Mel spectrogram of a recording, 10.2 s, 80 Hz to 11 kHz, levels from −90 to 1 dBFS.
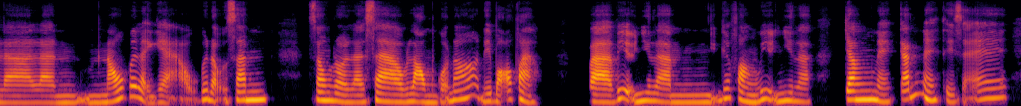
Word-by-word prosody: là 160 -1 -1
là 160 0 -2 0.5
nấu 175 +10 +2
với 305 - +2
lại 150 - -3
gạo, 170 +7 -6
với 235 - 0
đậu - - -3
xanh, 220 +1 +4 0.4
xong 215 -3 +2
rồi 185 -4 0
là 170 0 -2
xào 180 -2 +3
lòng 175 -2 +2
của 165 - -5
nó 245 +9 0
để 190 - -4
bỏ 180 +5 +1
vào. 165 - +2 0.6
Và 175 -3 +7
ví 245 - -2
dụ 225 - +2
như 200 +1 0
là, 185 -3 0
ừm, 170 0 -4
những 170 - -6
cái 260 - -1
phần 200 -9 0
ví 235 - 0
dụ 190 - -2
như 205 +1 0
là 180 -2 -5 0.3
chân 230 0 +6
nè, 180 -5 0
cánh 235 +10 +1
nè 220 -4 +3
thì 180 -3 -8
sẽ 255 +8 -5
190 Hz, 225 wpm, -23 LUFS, 170-225 Hz, 0.6 s, Và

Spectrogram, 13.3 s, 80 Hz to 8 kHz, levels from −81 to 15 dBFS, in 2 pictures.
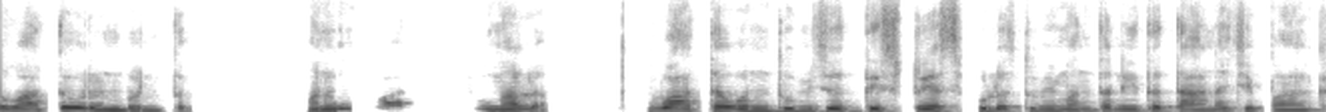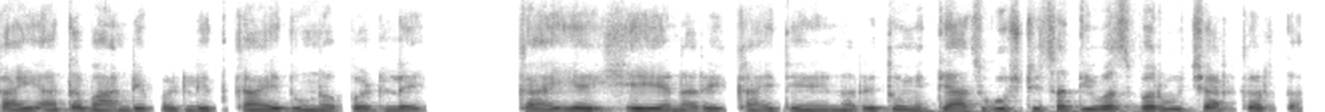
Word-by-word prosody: वातावरण 145 -3 +4
बनतं. 125 -2 -3 0.6
म्हणून 165 +3 +3 0.2
फार 155 -1 -4 0.4
तुम्हाला 165 0 +1 0.6
वातावरण, 170 +4 +4
तुम्ही 180 -1 +1
जर 185 - +7
ते 185 - +6
स्ट्रेसफुलच 175 -1 0
तुम्ही 175 -1 -2
म्हणता 155 0 -3
ना, 160 - -2
इथं 160 0 0
ताणाचं 145 0 -2
आहे 140 - -11
पहा, 140 0 -1
काही 140 0 +1
आता 140 0 -1
भांडे 130 -1 -1
पडली 135 -1 -3
आहेत, 135 - -3
काय 135 0 +3
धुणं 130 -1 0
पडलंय, 125 0 -1 0.5
काय 140 0 0
ये 140 - +7
हे 135 -1 +4
येणार 130 -1 +1
आहे, 125 - +1
काय 130 0 -3
ते 135 -1 0
येणार 130 +1 -3
आहे, 140 - +2
तुम्ही 170 +1 0
त्याच 175 +1 0
गोष्टीचा 180 0 -1
दिवसभर 170 +1 +3
विचार 155 -2 -1
करता. 140 0 -3
145 Hz, 180 wpm, -23 LUFS, 135-170 Hz, 0.6 s, जर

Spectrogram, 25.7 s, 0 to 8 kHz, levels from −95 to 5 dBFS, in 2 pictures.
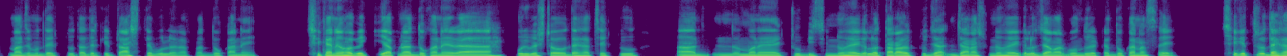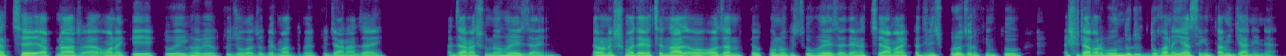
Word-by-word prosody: মাঝে 120 -1 0
মধ্যে 115 0 -3
একটু 110 - -19
তাদেরকে 105 +1 -4
একটু 110 -1 -7
আসতে 105 +2 -6
বললেন 105 0 -3
আপনার 110 +1 -10
দোকানে। 100 -2 -5 0.6
সেখানে 150 -2 +3
হবে 140 0 +5
কী, - - -25
আপনার 125 0 0
দোকানের 120 -1 0
আহ 105 0 +1 0.2
পরিবেশটাও 120 -2 +1
দেখা 115 0 +1
যাচ্ছে 115 +1 -7
একটু 115 0 -7 0.6
আদ 115 0 0 0.5
মানে 110 0 +2 0.2
একটু 110 - -12
বিচ্ছিন্ন 120 +2 -4
হয়ে 130 +1 +4
গেল, 180 - +1
তারাও 115 0 +4
একটু 115 +2 -11
জা 115 - +4 0.2
জানাশুনা 115 +2 0
হয়ে 125 +1 +3
গেলো 150 0 +1
যে 125 - +1
আমার 110 -1 0
বন্ধুর 110 0 0
একটা 110 0 -6
দোকান 120 +2 0
আছে। - - -4 0.6
সেই 205 - -3
ক্ষেত্রেও 200 +1 0
দেখা 150 -1 +5
যাচ্ছে 150 +1 +1 0.2
আপনার 125 -1 +1 0.2
আ - - 0 0.2
অনেকেই 125 0 0
একটু 120 +1 -8
এইভাবেও 115 0 0
একটু 115 0 -9
যোগাযোগের 110 0 -2
মাধ্যমে 110 +2 -4
একটু 110 +1 -13
জানা 100 -1 -1
যায়। 100 -1 -1 0.7
আ - - -6
জানাশুনা 115 -1 +1
হয়ে 115 -1 +4
যায় 105 +3 -2 0.4
কারণ 130 - +3
অনেক 130 -1 +2
সময় 125 -1 +2
দেখা 125 - +6
যাচ্ছে 130 - 0
না 120 - +7 0.2
অ - - +3 0.2
অজান্তেও 120 +6 +1
কোনো 135 -4 +2
কিছু 120 0 -7
হয়ে 115 0 +5
যায়। 100 - -1
দেখা 115 +1 +1
যাচ্ছে 120 +3 -7
আমার 120 +1 +3
একটা 125 +1 -4
জিনিস 140 0 0
প্রয়োজন 170 +2 +1
কিন্তু 135 -1 -3 0.6
আ - - -4
সেটা 135 0 +1
আমার 135 0 +3
বন্ধুর 150 +5 +5 0.2
দোকানেই 150 +7 +3
আছে 145 - -2
কিন্তু 145 -1 -3
আমি 120 - +3
জানি 100 -2 0
না। 95 - -8
120 Hz, 200 wpm, -23 LUFS, 110-130 Hz, 0.7 s, না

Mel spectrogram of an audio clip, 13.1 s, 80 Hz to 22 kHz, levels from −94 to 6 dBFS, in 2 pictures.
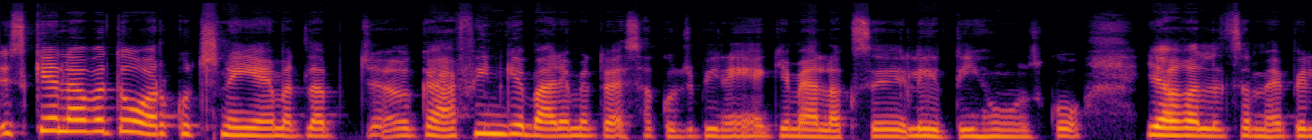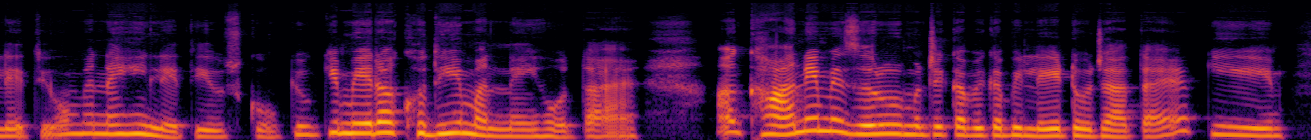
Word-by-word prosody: इसके 270 +7 -2
अलावा 325 -1 +4
तो 320 - +3
और 250 0 +2
कुछ 250 0 -6
नहीं 215 -2 +2
है 205 - +1
मतलब 195 -1 -4
च - - -15
अ, 200 -3 -5
कैफीन 220 +6 +1
के 255 - +2
बारे 200 -3 +1
में 205 0 -3
तो 190 - -5
ऐसा 200 +2 -8
कुछ 185 -1 -11
भी 195 0 -5
नहीं 185 0 -4
है - - -4
कि 200 +1 -6
मैं 190 -1 0
अलग 175 -1 -2
से 190 -1 -3
लेती 190 -1 -1
हूँ 185 0 -3
उसको 185 +2 -8 0.3
या 220 -2 +7
गलत 200 -2 +1
समय 190 -3 -3
पे 195 - -4
लेती 195 +4 -5
हूँ, 240 +3 -5
मैं 265 - -1
नहीं 260 -1 +3
लेती 180 -2 -3
उसको 175 -1 -10
क्योंकि 235 +4 -2
मेरा 275 +1 +7
खुद 270 -3 +2
ही 275 - +7
मन 225 -6 +3
नहीं 185 -1 -4
होता 175 0 -5
है। 195 - -7 0.4
अ, - - -1
खाने 255 +7 +5
में 335 -2 +3
ज़रूर 255 0 +5
मुझे 230 -1 +1
कभी-कभी 215 0 +1
लेट 200 +1 +2
हो 195 - +2
जाता 180 -1 -3
है 325 - -5
कि 215 -4 -2
205 Hz, 255 wpm, -19 LUFS, 190-250 Hz, 0.4 s, या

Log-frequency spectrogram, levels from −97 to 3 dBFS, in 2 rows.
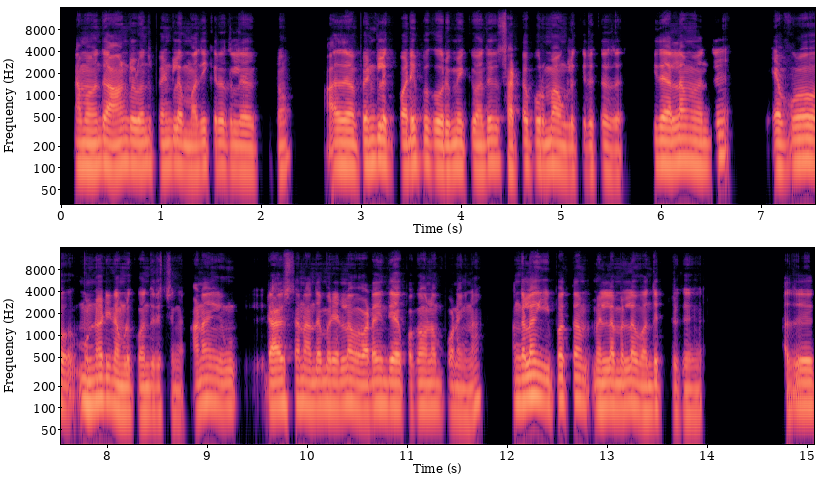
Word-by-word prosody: நாம் 110 0 +2
வந்து 115 +2 +2
ஆண்கள் 115 0 +3
வந்து 115 - -2
பெண்களை 110 +1 +1
மதிக்கறதுலா 105 -1 0
இருக்கட்டும், 100 +2 -8 0.4
அது 115 0 +3 0.2
பெண்களுக்கு 120 -1 +2
படிப்புக்கு 115 0 +2
உரிமைக்கு 105 +1 0
வந்து 115 +3 0
சட்டபூர்வமா 110 +1 0
அவங்களுக்கு 95 -3 -3
இருக்குது. 95 -2 -3 0.4
இதெல்லாம் 120 +1 +4
வந்து 110 +6 -4 0.6
எவ்ளோ 120 +4 +1 0.3
முன்னாடி 125 +2 +3
நமக்கு 95 -2 0
வந்துருச்சுங்க. 95 -2 -5
ஆனா, 120 +4 +1
இன் 110 +1 -2 0.4
ராஜஸ்தான் 115 +1 +2
அந்த 110 0 +1
மாதிரி 115 -1 +1
எல்லாம் 115 -2 +2
வட 105 - +2
இந்தியா 115 -1 +4
பக்கம் 110 0 -1
எல்லாம் 110 -1 -3
போனீங்கனா, 95 +3 -3 0.4
அங்கெல்லாம் 135 +3 +5
இப்பதான் 130 -1 -1
மெல்ல 110 0 +3
மெல்ல 115 +1 +2
வந்துட்டிருக்கிங்க. 95 -2 -4 0.8
அது 115 - -2
110 Hz, 150 wpm, -24 LUFS, 105-115 Hz, 0.8 s, அங்கெல்லாம்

